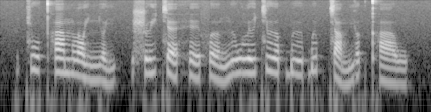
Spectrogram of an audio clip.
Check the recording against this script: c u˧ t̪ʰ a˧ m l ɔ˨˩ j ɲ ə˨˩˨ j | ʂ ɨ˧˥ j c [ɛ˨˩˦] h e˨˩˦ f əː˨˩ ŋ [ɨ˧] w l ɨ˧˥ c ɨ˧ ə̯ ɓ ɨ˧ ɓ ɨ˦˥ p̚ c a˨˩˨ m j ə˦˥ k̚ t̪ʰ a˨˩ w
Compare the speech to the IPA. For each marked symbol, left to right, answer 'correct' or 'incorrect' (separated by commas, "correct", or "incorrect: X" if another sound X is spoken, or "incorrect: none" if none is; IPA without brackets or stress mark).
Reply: correct, correct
